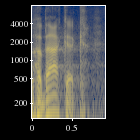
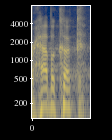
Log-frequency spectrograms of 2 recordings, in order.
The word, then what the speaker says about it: Habakkuk: And you can pronounce it however you like, Habakkuk or Habakkuk, because no one knows how it was pronounced, and he's not here to tell us. It's an Akkadian loan word, and we don't know how to pronounce it. So I say Habakkuk, and there you have it.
